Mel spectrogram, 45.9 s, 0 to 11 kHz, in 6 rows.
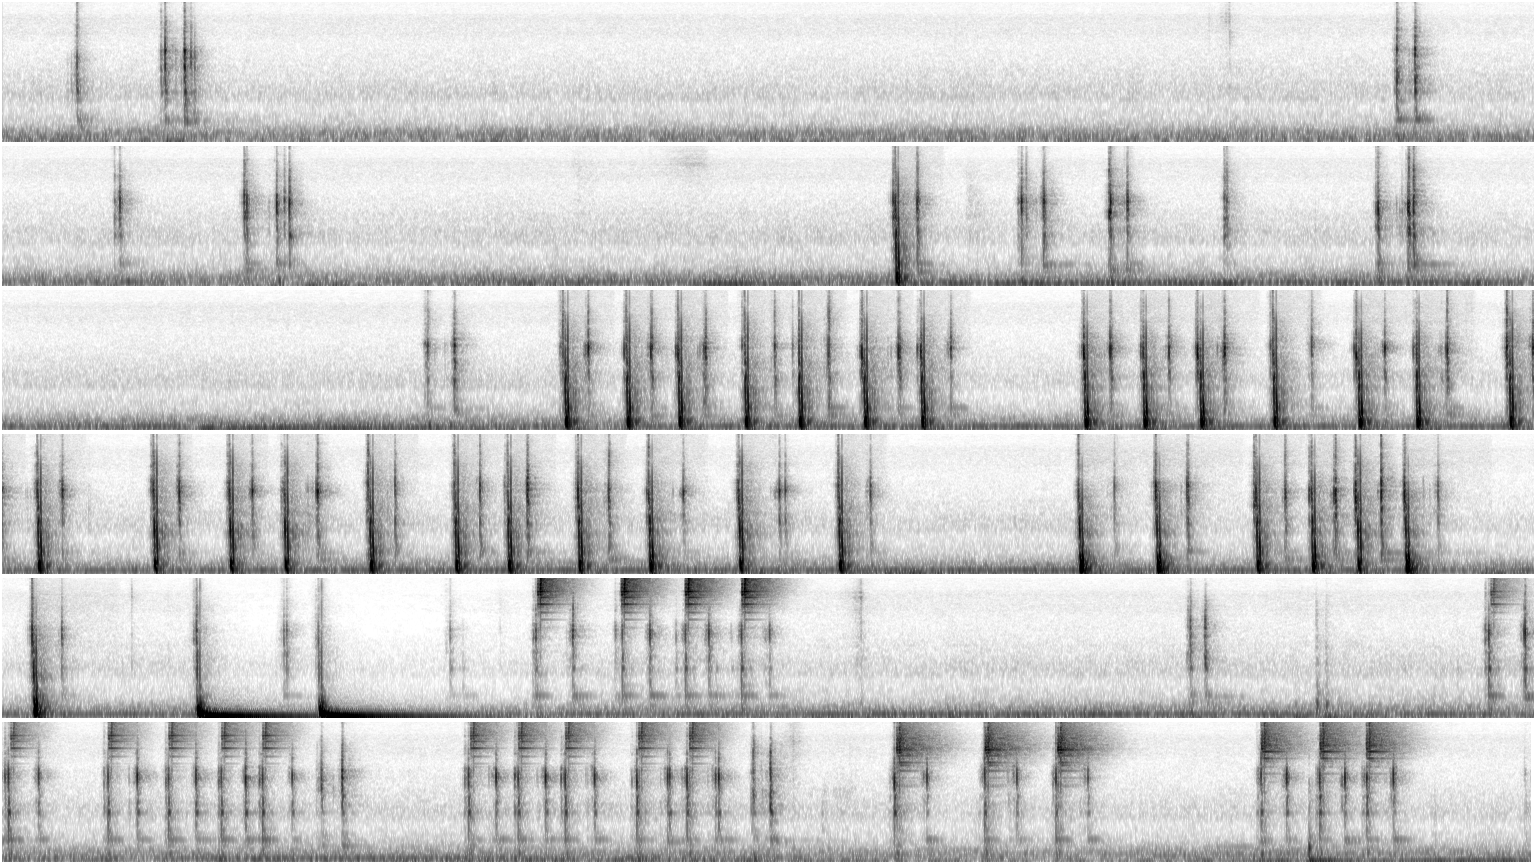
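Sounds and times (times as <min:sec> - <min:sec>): deep kick drum thumps: 0:31.6 - 0:33.3
clicky drum machine percussion: 0:31.6 - 0:34.6, 0:38.1 - 0:40.0, 0:40.6 - 0:42.1, 0:42.8 - 0:43.9, 0:44.6 - 0:45.4
crisp hi-hat ticks: 0:31.6 - 0:34.6, 0:38.1 - 0:39.9, 0:40.6 - 0:42.0, 0:42.8 - 0:43.9, 0:44.6 - 0:45.4.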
